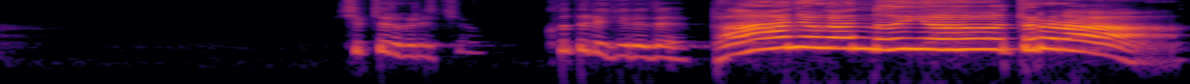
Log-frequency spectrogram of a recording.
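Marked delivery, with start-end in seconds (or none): 3.5-5.8 furious, loud, slow, high-pitched outburst. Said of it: "감정이 폭발해버렸어요".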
